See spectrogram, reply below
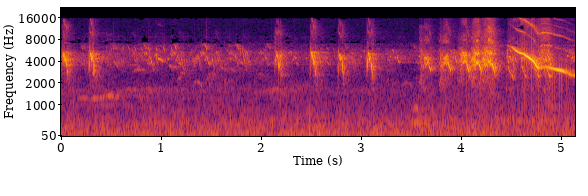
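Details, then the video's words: Sparrow chirping around weaver birds building a nest: spaced sharp chirps, quickening into dense chatter, closed by a loud, clear, falling whistle. "Sparrow Chirping Sounds"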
